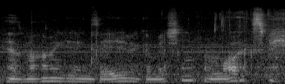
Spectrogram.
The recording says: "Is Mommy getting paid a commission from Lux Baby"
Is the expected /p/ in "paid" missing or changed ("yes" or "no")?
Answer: yes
